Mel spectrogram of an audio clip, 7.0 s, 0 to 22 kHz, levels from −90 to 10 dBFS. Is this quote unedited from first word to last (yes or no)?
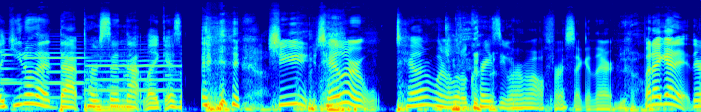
no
